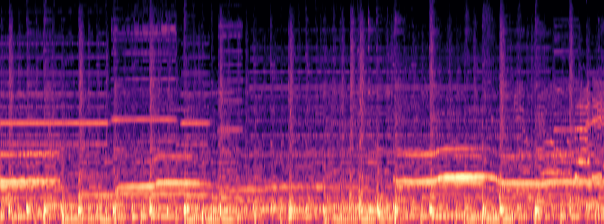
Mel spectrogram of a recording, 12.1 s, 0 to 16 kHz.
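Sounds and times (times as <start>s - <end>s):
acoustic folk band playing: 0.0s - 12.0s
harmonica melody: 0.0s - 12.0s.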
